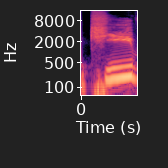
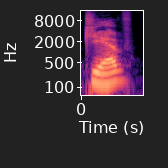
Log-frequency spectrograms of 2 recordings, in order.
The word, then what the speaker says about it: Kyiv: It's like now we know how to say Kyiv instead of Kiev.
